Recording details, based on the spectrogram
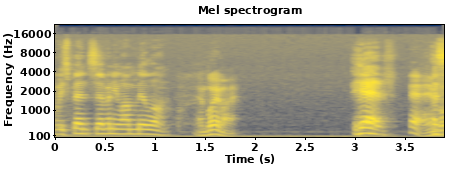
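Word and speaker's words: Mbeumo: Mbumo. Yeah. That's not how you say his name. Mbumo.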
